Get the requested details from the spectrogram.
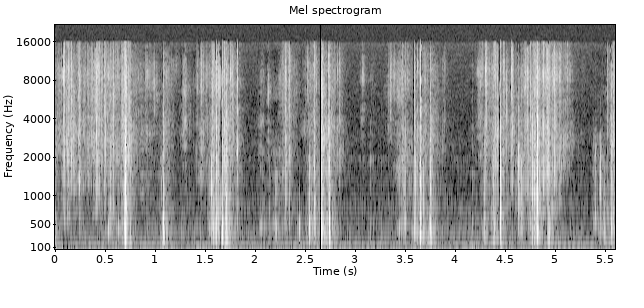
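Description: A plastic pouch full of dried chili peppers is squeezed with both hands, so the chilies crunch inside. Bursts of bright, dry crinkling and crackling rise and fall in uneven waves, with sharp snaps that die away at once.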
